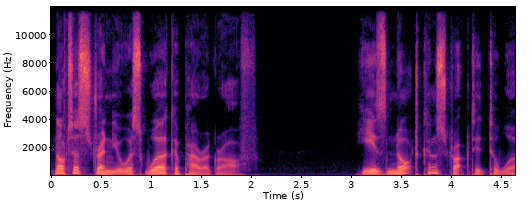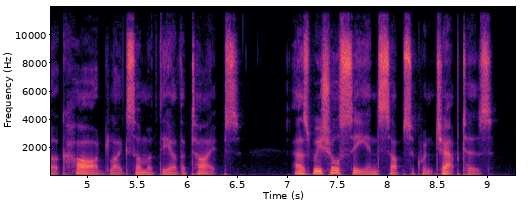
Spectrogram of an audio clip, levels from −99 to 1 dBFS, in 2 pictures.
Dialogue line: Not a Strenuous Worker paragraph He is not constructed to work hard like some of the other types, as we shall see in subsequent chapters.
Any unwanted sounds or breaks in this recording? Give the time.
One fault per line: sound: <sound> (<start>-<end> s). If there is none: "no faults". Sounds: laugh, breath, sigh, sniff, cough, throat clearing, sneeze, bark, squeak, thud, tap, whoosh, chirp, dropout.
no faults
